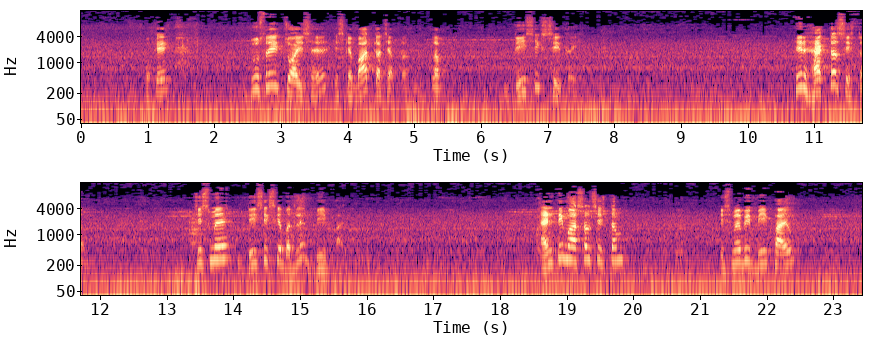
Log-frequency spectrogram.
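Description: A middle-aged man speaks calmly in short bursts, with pauses, close to a microphone.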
